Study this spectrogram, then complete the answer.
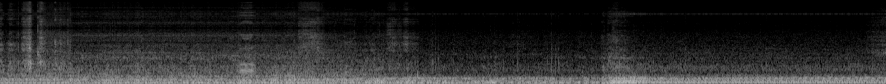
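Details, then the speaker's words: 1991 Chevrolet Caprice with TBI fuel injection, after sitting in a junkyard about 1.5 years: uneven, lumpy idle that sags and wavers as if about to stall, then catches briefly; it wants to die when left idling, owner suspects an electronic fault. "See, she wants to die when you try and let it sit at idle for a bit."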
